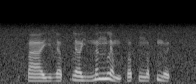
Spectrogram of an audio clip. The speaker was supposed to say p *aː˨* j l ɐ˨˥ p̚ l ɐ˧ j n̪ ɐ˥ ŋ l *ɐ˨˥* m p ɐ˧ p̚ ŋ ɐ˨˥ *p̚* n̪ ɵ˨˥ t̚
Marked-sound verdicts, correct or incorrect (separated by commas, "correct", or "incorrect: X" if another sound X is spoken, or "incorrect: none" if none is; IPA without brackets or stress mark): correct, incorrect: ɐ˨˩, correct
